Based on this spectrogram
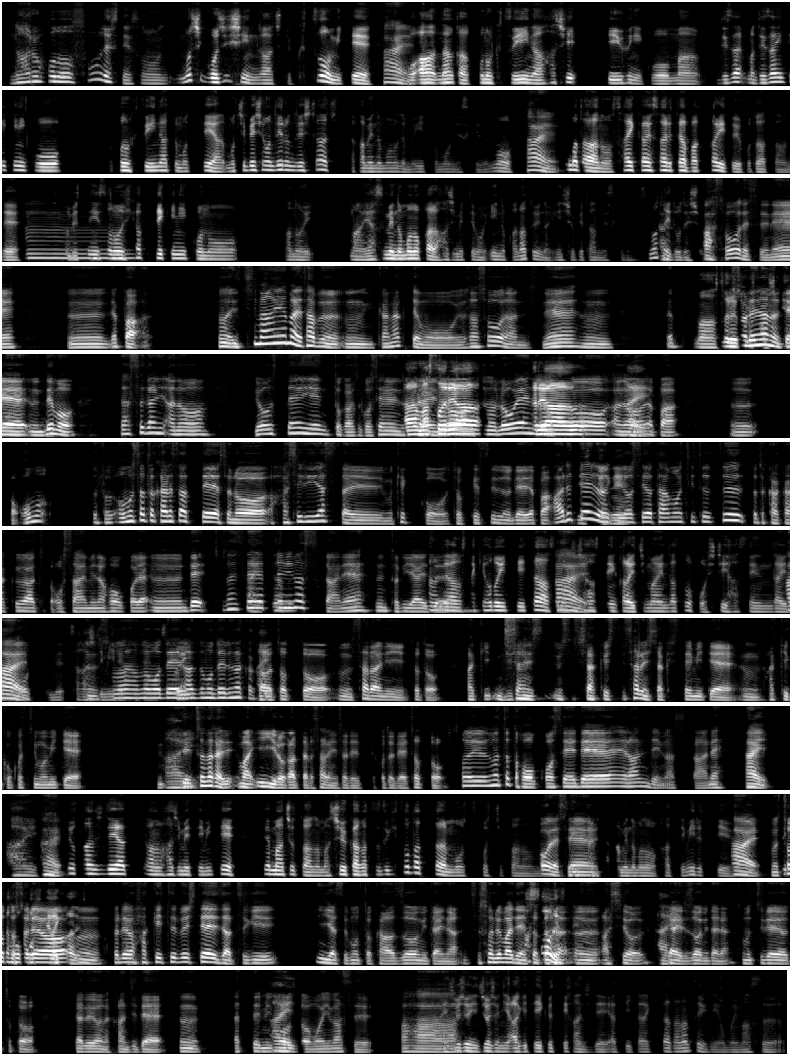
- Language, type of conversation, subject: Japanese, advice, 買い物で選択肢が多すぎて決められないときは、どうすればいいですか？
- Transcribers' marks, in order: tapping; in English: "ローエンド"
